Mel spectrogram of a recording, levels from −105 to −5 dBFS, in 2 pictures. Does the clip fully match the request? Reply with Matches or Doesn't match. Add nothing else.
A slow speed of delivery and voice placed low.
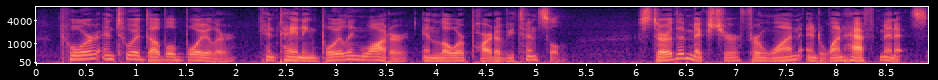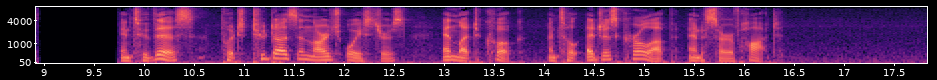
Matches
